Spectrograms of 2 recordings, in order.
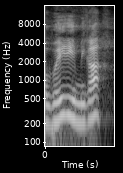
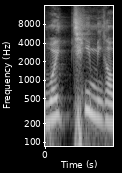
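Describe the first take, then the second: First: "웨이팅" with the t flapped, like "웨이링"; American pronunciation. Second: "웨이팅" with a clear, unvoiced t sound; British pronunciation. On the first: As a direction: roll the t of "웨이팅" into a quick tap. ("웨이팅"을 "웨이링"처럼 굴리는 미국식 발음) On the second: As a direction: keep the t crisp in "웨이팅". ("웨이팅"의 ㅌ을 또렷하게 내는 영국식 발음) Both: Shown as a demonstration. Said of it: "영국 애들은 유성만 싫어요".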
